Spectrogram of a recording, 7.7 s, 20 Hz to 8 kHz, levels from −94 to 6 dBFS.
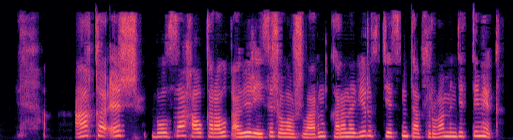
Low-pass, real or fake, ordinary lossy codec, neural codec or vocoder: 7.2 kHz; fake; AAC, 32 kbps; codec, 16 kHz, 16 kbps, FunCodec, trained on LibriTTS, 50 frames a second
